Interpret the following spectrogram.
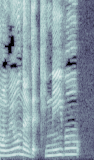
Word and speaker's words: Knievel: Come on, we all know that Knievel was made up to rhyme with evil, right?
